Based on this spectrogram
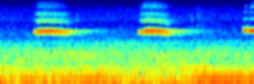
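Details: Nocturnal northern mockingbird in the New Jersey suburbs: a clear, steady whistle with ringing overtones, repeated after about a second and a half, then the start of a third, over a constant low hum.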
